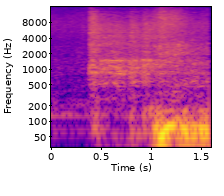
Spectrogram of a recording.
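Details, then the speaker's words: C6 Corvette Z06 LS7 started after the OnStar jumper fix. It catches within a second into a deep, steady rumble, running normally, but a check engine light shows code P0171. "nice there's our jumper solution car is running okay but what is that check engine light about"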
